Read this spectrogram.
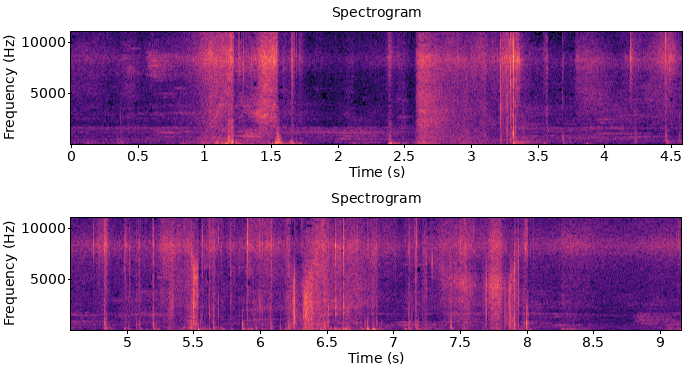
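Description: Bodies thud and scuffle on a carpeted floor.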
